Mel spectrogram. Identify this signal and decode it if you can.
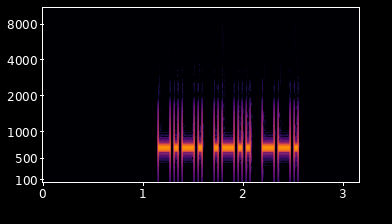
Morse code, heard as a keyed tone, about 30 wpm, 700 Hz. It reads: CLG
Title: Abbreviations 30wpm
